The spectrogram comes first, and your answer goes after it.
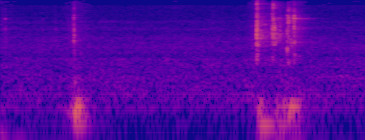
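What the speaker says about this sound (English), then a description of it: "Control I on your keyboard." Keys on a computer keyboard are pressed for a Control I shortcut: one soft click, then a quick pair of clicks a moment later, close and alone in a quiet room.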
